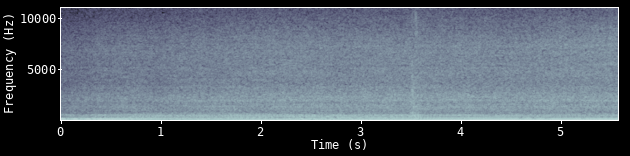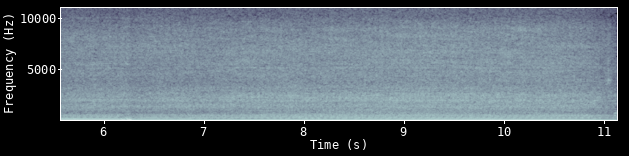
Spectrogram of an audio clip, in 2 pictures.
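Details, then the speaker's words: Honda Civic D16 SOHC turbo with locked VTEC, first start after valve adjustment: fast, uneven top-end chatter at cold idle; two rocker adjusters had backed almost completely off; valve clatter from loose rocker adjusters. "I had two that were had backs almost completely off so that's why the valve noise was so nasty when it fired up"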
